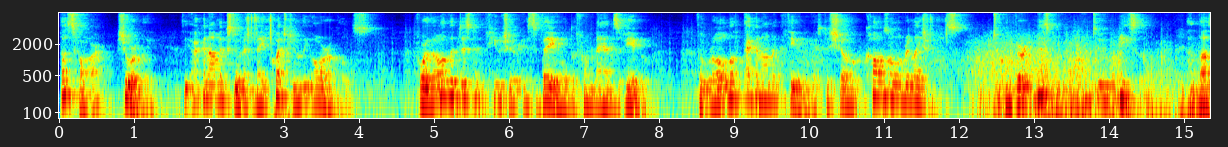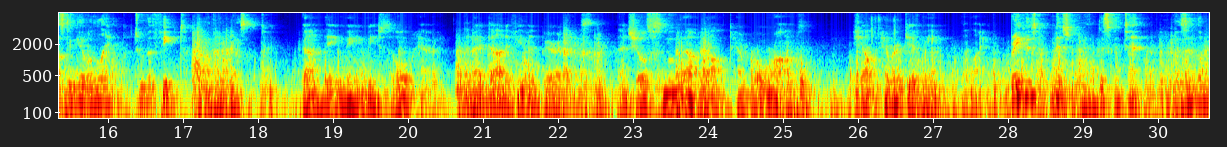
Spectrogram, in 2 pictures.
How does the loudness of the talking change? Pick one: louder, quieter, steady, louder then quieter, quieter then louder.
steady.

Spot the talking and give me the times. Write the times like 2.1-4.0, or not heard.
0.0-4.2, 4.8-30.6.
